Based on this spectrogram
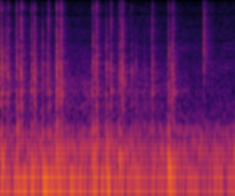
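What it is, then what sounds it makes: Plastic computer keyboard. A black HP plastic membrane keyboard with hollow keys is typed on with fingertips, then a finger taps single keys at the lower right. Quick, bright plastic clicks with almost no ring sound over a low rumble, and the strokes come fast and irregular before thinning to a few isolated taps.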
